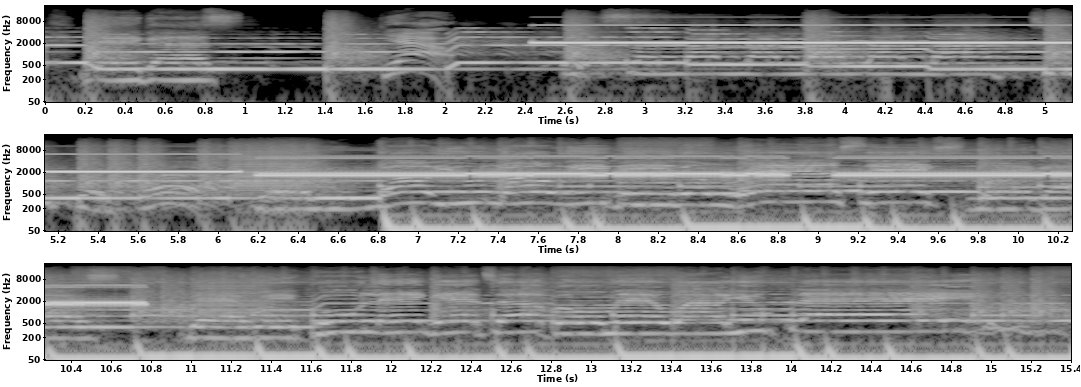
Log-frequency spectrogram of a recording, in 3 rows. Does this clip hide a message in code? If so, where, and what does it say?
Yes: fax machine handshake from 2.4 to 10.8 s, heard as a long tone and a warble.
